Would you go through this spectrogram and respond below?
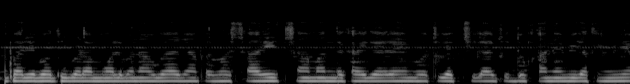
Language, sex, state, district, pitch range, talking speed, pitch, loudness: Hindi, male, Chhattisgarh, Bilaspur, 150-155 Hz, 245 wpm, 155 Hz, -34 LUFS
